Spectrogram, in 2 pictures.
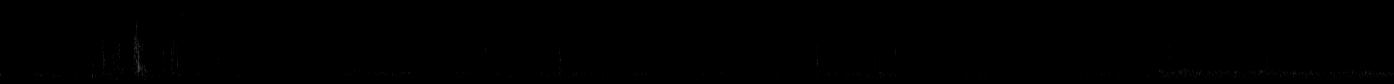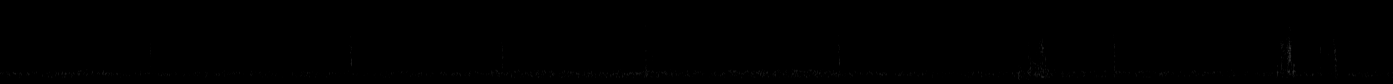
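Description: Short game interface clicks sound as cards are picked.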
